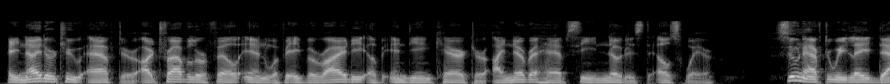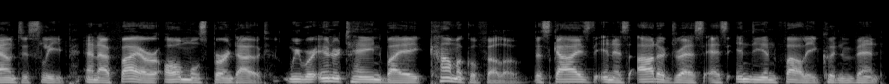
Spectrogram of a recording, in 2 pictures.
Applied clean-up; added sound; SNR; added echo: none; none; none; none.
